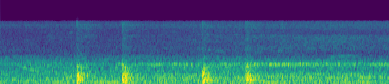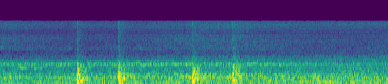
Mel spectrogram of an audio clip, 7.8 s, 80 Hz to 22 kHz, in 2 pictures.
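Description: Taroko Express TEMU1000 tilting electric train rolling slowly through a station, its wheels clicking over the rail joints in pairs as each bogie passes, over a steady rumble and a faint high hum.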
